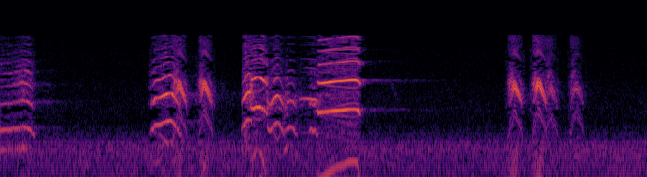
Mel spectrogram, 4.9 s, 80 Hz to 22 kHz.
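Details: Bald eagles at the Decorah nest on 2 February 2012 at 9:30 am, courting, calling from the branches. Short high squealing notes and brief chattering bursts come in scattered groups, with gaps of quiet between them.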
